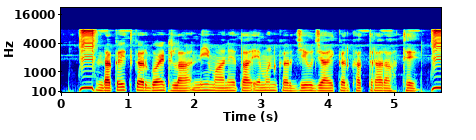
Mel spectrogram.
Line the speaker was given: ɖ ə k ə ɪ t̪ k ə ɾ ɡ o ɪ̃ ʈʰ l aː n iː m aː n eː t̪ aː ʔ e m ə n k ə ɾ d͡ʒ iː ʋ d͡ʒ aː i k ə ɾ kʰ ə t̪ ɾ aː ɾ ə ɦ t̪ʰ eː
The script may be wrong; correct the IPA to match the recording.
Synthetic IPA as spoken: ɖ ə k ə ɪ t̪ k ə ɾ ɡ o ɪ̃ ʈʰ l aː n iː m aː n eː t̪ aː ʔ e m ə n k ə ɾ d͡ʒ iː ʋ d͡ʒ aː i k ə ɾ kʰ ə t̪ ɾ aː ɾ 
